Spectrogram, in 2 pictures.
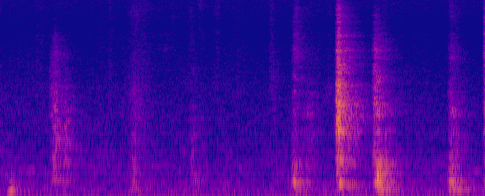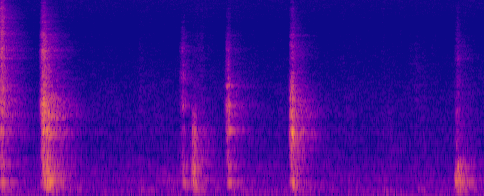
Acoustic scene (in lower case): kitchen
